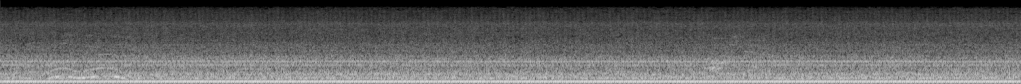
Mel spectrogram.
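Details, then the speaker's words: Honda EXW171S welder generator, sat in a barn over 5 years, run indoors after choke warm-up: steady, even low hum with no misses, knocks or surging, smooth and quiet; normal running. "I know it's weird building this on a cell myself and you run a generator inside it's real quiet we warmed up in the choke code throttle mode"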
